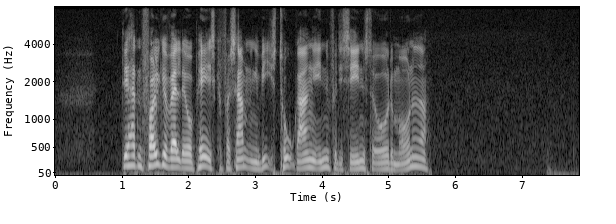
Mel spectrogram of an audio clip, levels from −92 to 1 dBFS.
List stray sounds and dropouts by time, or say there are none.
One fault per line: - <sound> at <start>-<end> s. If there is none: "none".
none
